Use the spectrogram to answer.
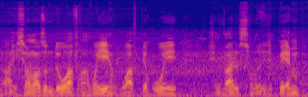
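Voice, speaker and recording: There is noticeable background noise. A man speaks at a moderate pace in a fairly low, flat monotone. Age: 40s. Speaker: vlogger. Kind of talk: walking vlog. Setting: outdoors. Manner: halting.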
